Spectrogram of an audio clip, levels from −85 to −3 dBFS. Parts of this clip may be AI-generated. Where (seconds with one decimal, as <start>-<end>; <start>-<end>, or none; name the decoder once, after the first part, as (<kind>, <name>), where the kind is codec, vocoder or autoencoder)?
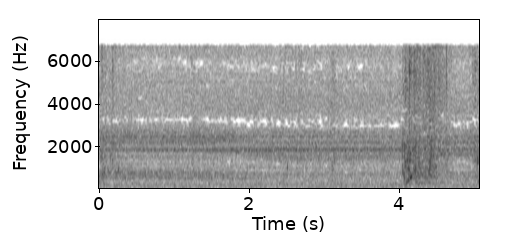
0.4-2.3 (vocoder, BigVGAN v2); 3.1-5.1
